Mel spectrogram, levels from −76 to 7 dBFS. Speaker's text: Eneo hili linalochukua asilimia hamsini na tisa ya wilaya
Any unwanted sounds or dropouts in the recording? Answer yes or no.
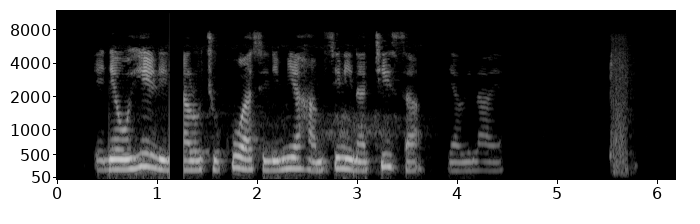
yes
